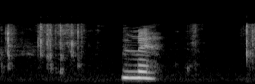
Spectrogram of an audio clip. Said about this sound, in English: So, I'm shuffling the Modern Witches Tarot.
